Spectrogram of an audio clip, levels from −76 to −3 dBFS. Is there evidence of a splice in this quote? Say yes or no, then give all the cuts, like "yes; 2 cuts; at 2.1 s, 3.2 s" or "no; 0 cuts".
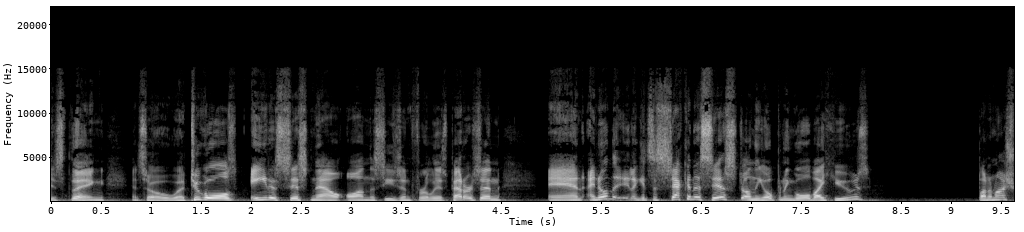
no; 0 cuts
